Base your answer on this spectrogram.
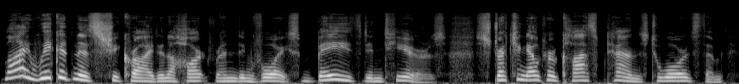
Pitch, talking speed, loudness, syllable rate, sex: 170 Hz, 145 wpm, -18 LUFS, 3.9 syllables/s, male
